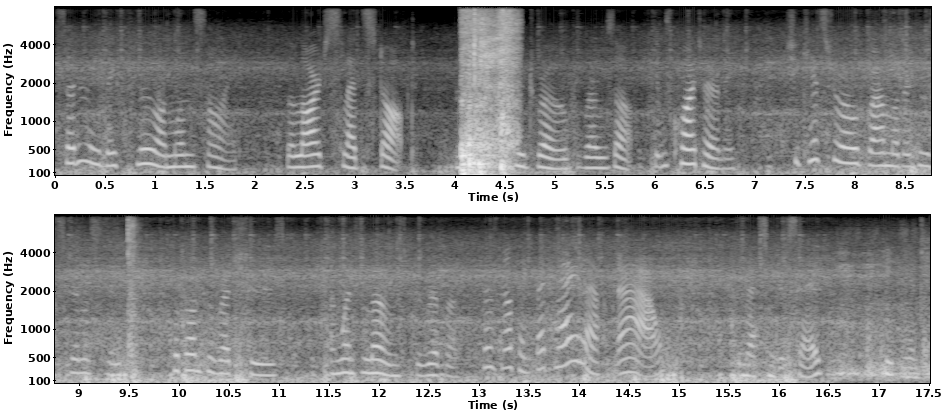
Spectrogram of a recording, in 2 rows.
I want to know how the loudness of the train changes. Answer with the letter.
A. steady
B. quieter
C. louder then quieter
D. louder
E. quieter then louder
D.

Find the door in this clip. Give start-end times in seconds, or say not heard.
4.0-4.7, 8.8-9.7.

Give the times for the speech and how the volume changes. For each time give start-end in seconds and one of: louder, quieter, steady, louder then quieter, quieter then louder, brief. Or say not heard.
0.0-17.4 steady.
